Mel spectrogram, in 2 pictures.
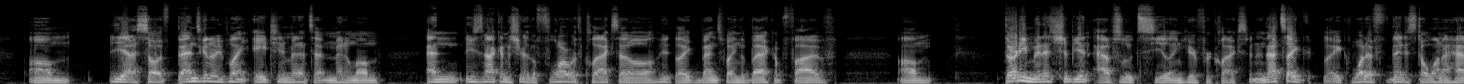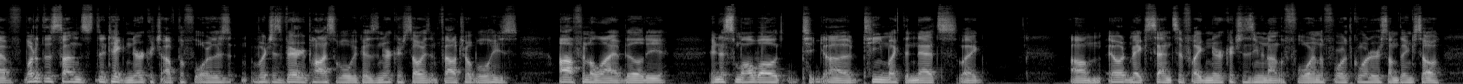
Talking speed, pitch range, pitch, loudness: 220 wpm, 95-110 Hz, 100 Hz, -25 LUFS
